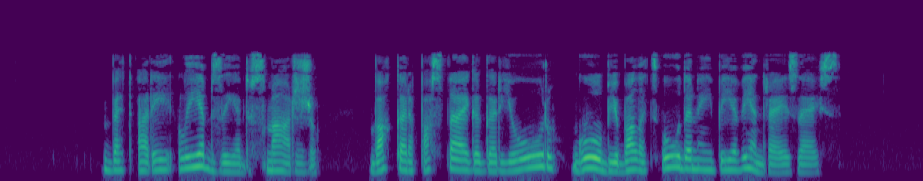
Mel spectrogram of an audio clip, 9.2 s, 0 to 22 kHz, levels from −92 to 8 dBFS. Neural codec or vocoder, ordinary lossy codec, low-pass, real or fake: none; Opus, 64 kbps; 7.2 kHz; real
